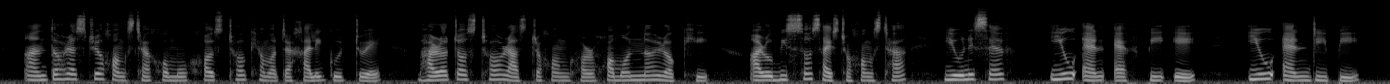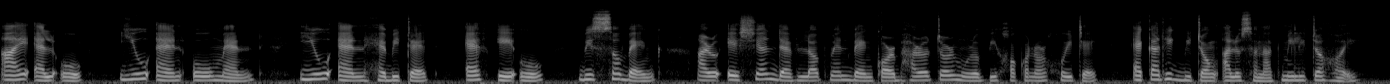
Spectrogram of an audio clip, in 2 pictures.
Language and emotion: Assamese, neutral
